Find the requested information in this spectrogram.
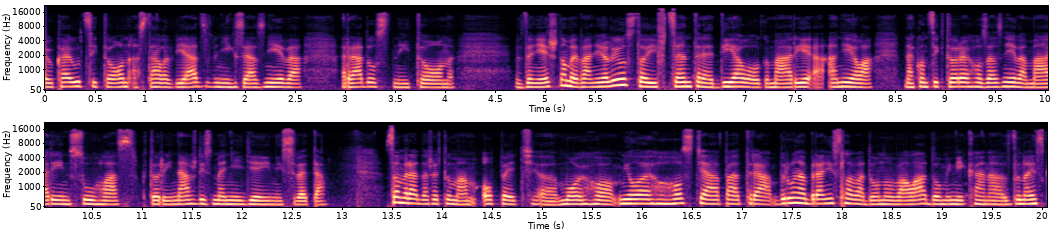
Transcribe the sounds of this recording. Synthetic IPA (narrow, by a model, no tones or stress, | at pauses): jukajuːt͡sit̪ɔːna̰st̪aːlɛʋɪad͡zvɲiɣzazɲɪɛʋaɾad̪ɔst̪niːt̪ɔːn | vd̪ɲɛʃnɔmɛʋaɲɛːliust̪ɔjiːft͡sɛnt̪ɾɛd̪ialɔːɡmaːɾijɛʔa̰ʔaɲɪɛlanakɔnt͡sikt̪ɔɾɛːɦɔzazɲɪɛʋamaːɾiːnsuːɦlaskt̪ɔɾiːnavʒd̪izmɛɲiːɟɛjinisʋɛt̪a | sɔmɾad̪aʒɛt̪umaːmɔpɛcmʊɔjɦɔmilɛːɦɔɦɔscapaːt̪ɾabɾunabɾaɲislaʋad̪ɔnɔʋalad̪ɔminikʰaːnazd̪unajsk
